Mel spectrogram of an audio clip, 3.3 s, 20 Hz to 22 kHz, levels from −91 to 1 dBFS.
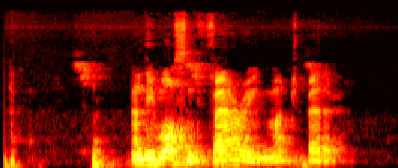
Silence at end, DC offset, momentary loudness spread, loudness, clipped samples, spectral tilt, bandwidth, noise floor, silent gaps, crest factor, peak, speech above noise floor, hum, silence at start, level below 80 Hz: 0.5 s; under 0.1%; 15 LU; -17 LUFS; under 0.1%; -6 dB/octave; 16.5 kHz; -51 dBFS; none; 16 dB; -2 dBFS; 35 dB; none; 0.05 s; -54 dBFS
